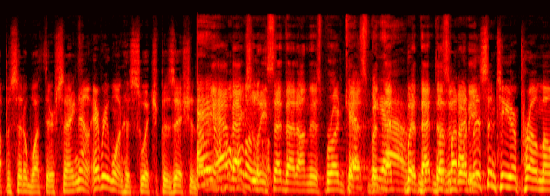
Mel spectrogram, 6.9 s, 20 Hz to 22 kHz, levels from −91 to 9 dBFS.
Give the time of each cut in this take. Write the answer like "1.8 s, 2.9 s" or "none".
2.5 s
